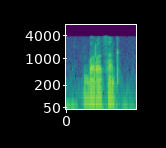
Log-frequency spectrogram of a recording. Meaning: wordlist
- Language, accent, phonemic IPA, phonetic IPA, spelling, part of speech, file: Armenian, Eastern Armenian, /bɑrɑˈt͡sʰɑnk/, [bɑrɑt͡sʰɑ́ŋk], բառացանկ, noun, Hy-բառացանկ.ogg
